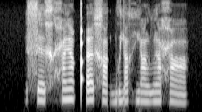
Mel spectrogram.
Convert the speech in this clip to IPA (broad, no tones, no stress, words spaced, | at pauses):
sɛx ħẽi̯ qʼi xɑɡ͡buj ɑxjɑ̃u̯lə̃ ħɑ̃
